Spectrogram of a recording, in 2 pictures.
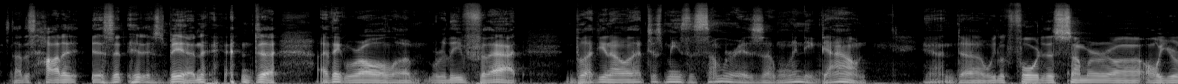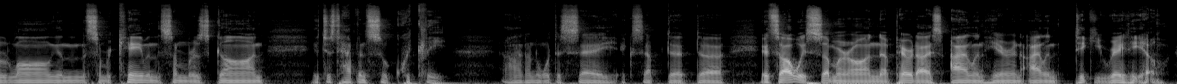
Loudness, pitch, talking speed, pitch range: -26 LUFS, 90 Hz, 205 wpm, 80-100 Hz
